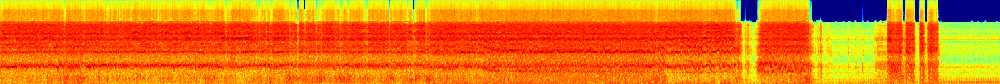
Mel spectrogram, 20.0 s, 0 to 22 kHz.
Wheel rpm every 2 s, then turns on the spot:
220, 230, 230, 230, 220, 200, 190, 140, 40, 20.
16-20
